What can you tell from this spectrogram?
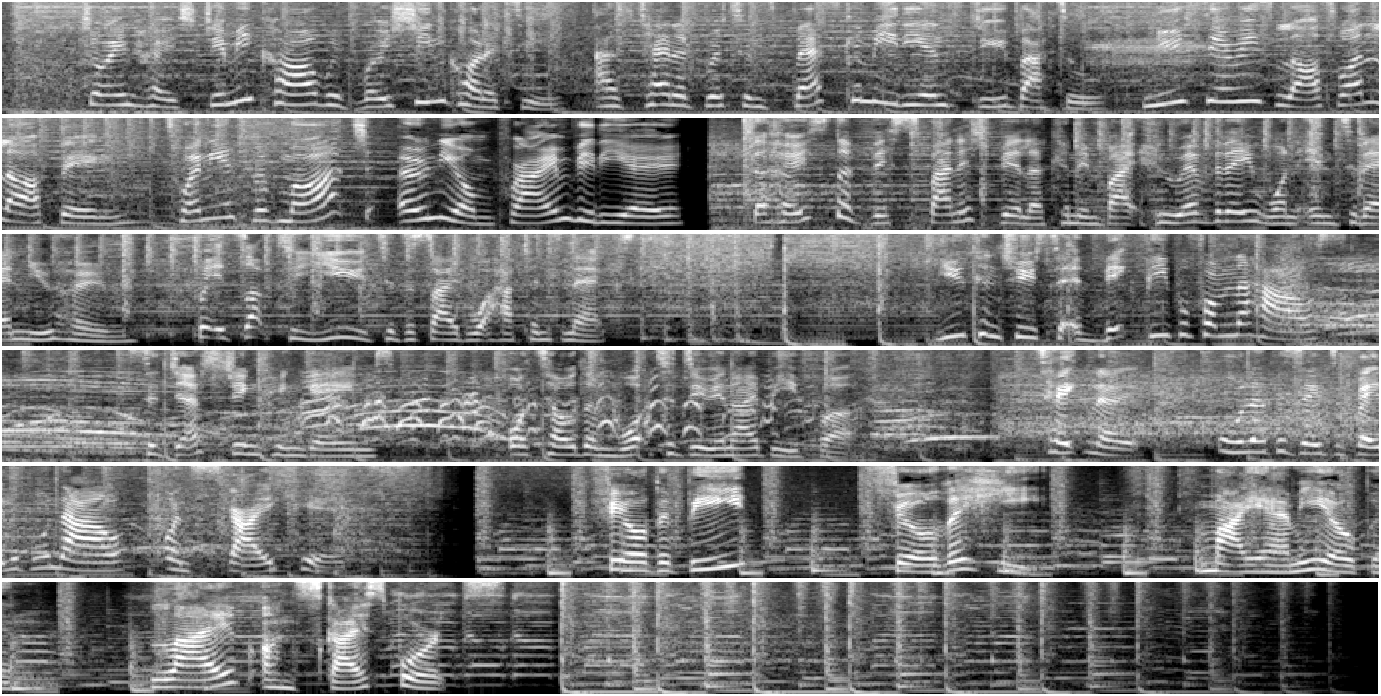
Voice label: Promo; Young, fresh and relevant.; actress

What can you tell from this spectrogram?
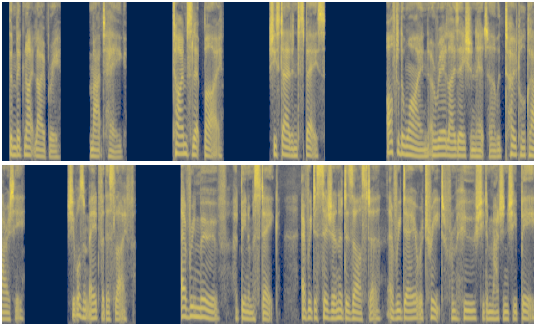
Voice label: Audiobook

